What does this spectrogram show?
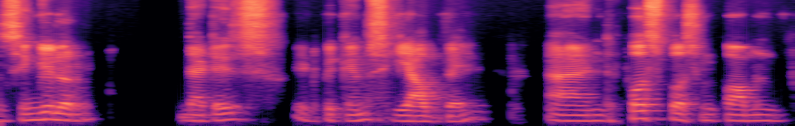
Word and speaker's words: Yahweh: just call it are proper pronunciation of the holy name of our God is Yahweh sorry that you wrote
